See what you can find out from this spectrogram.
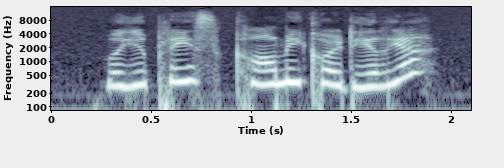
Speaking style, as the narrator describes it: said eagerly

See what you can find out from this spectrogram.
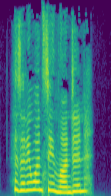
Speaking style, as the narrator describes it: I squeak

